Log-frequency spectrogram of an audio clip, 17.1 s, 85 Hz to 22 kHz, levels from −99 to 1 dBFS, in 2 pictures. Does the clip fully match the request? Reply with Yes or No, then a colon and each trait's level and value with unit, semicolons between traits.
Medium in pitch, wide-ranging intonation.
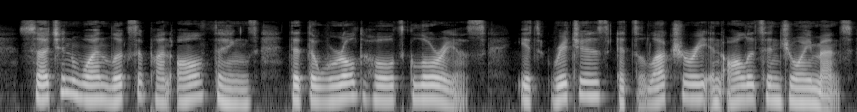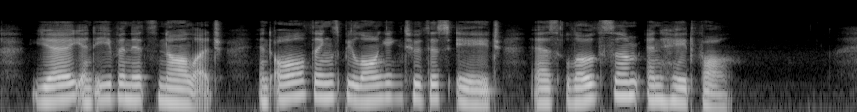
No: medium, 160 Hz; average, 2.7 semitones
